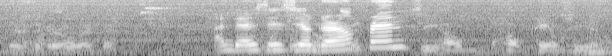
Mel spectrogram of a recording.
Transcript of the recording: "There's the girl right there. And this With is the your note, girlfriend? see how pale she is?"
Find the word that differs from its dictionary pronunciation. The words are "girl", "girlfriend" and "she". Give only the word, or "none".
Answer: none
